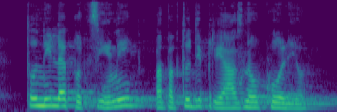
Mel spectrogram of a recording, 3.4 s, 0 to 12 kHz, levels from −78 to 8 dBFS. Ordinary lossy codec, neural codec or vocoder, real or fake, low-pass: none; codec, 44.1 kHz, 3.4 kbps, Pupu-Codec; fake; 10.8 kHz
